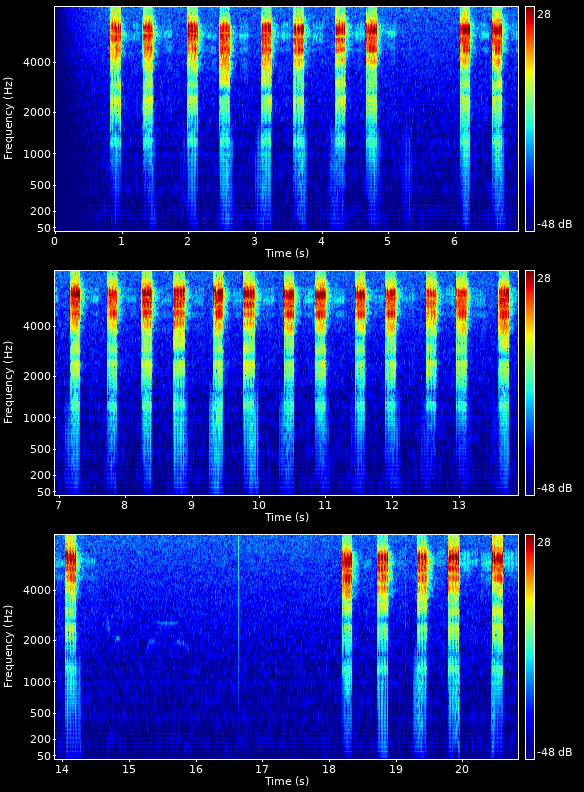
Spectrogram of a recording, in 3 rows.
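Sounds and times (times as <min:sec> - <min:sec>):
corncrake giving its dry rasping call: 0:00.8 - 0:05.4, 0:06.1 - 0:14.3, 0:18.2 - 0:20.6.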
